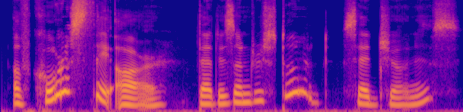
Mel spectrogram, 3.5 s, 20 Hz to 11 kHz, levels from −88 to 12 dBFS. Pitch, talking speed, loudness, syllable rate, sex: 240 Hz, 155 wpm, -17 LUFS, 4.6 syllables/s, female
